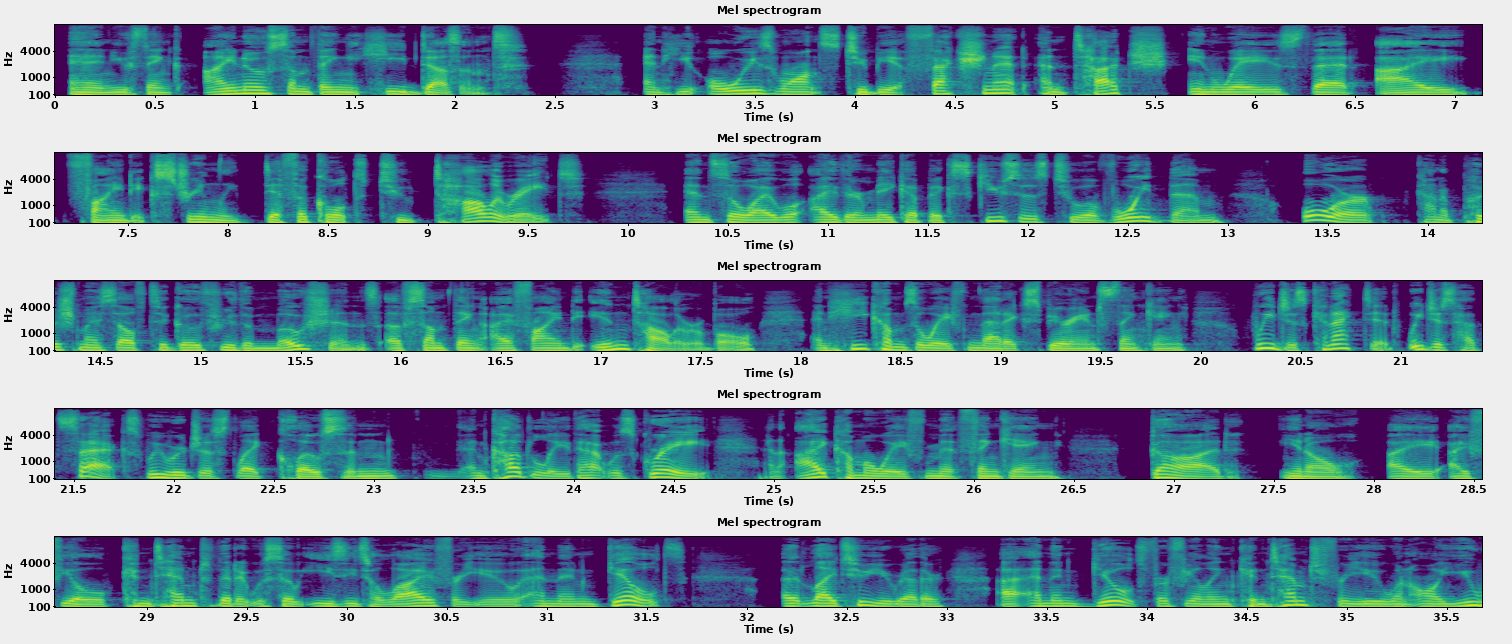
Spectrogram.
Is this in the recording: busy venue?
no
